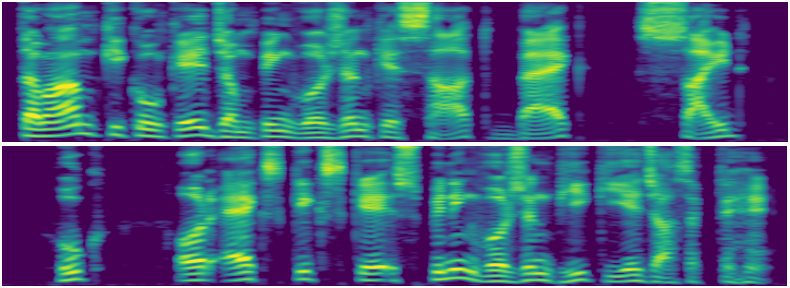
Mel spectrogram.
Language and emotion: Urdu, neutral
